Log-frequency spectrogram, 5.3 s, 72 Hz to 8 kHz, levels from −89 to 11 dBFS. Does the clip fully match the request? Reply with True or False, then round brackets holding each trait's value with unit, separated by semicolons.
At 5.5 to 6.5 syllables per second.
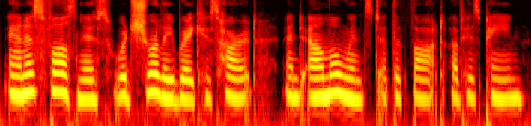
False (4.7 syllables/s)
